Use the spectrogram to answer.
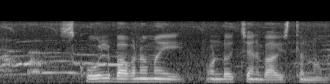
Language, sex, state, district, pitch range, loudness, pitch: Telugu, male, Andhra Pradesh, Srikakulam, 120-150 Hz, -18 LUFS, 130 Hz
